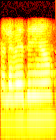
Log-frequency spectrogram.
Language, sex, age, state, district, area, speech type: Malayalam, female, 30-45, Kerala, Wayanad, rural, conversation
